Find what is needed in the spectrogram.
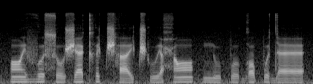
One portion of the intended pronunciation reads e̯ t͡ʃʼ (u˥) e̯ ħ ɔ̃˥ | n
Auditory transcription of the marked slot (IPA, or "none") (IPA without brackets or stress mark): u˩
